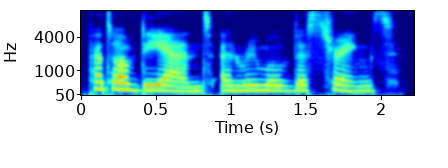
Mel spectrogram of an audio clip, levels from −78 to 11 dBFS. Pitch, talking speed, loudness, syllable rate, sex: 210 Hz, 215 wpm, -19 LUFS, 5.0 syllables/s, female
